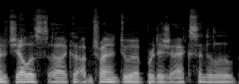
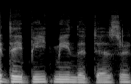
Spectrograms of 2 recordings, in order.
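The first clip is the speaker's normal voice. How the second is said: ordinary delivery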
